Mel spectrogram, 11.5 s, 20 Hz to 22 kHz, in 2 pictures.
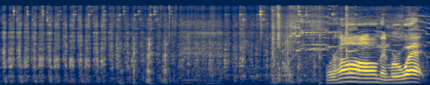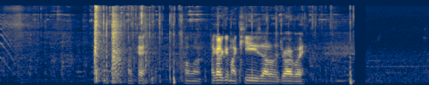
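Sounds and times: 
dog panting: 0:00.0 - 0:05.4, 0:06.0 - 0:07.1
speech: 0:04.4 - 0:05.7, 0:07.6 - 0:09.9.

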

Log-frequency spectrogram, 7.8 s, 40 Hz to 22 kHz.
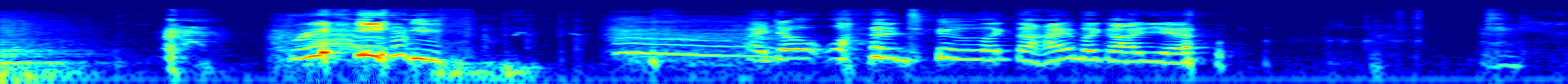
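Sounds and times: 
short sputtering coughs: 0:00.8 - 0:01.2, 0:05.9 - 0:06.4
laughter: 0:01.4 - 0:04.3
speech: 0:01.8 - 0:02.3, 0:03.8 - 0:06.2.

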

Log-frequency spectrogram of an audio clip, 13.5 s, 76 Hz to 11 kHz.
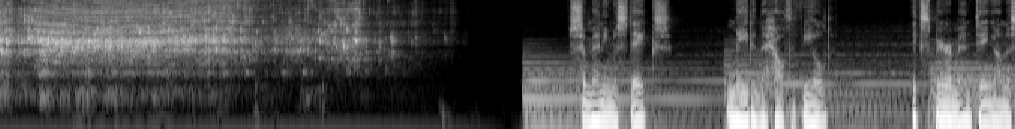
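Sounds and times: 
toilet flushing: 0:00.0 - 0:05.7
speech: 0:07.7 - 0:09.0, 0:09.7 - 0:11.2, 0:12.2 - 0:13.5.

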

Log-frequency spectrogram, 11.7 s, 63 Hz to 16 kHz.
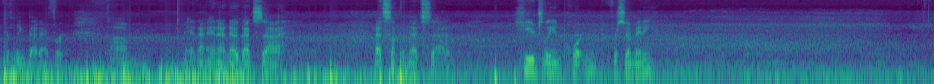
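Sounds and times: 
speech: 0:00.4 - 0:03.7, 0:04.7 - 0:05.8, 0:06.5 - 0:08.3
diesel truck passing by: 0:00.8 - 0:11.6.

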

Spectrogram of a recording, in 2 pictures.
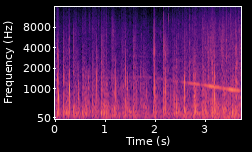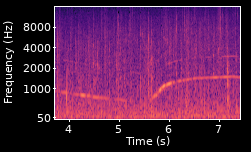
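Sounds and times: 
quick footstep-like tapping: 0:00.0 - 0:05.9
police car siren wailing: 0:00.3 - 0:07.4.

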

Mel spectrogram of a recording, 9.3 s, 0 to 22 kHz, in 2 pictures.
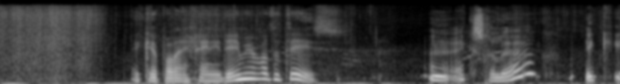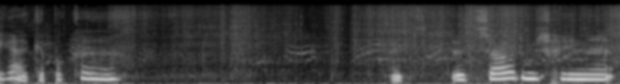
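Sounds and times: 
small plastic bag of seeds crinkling: 0:00.0 - 0:02.2, 0:04.0 - 0:09.2
speech: 0:01.0 - 0:05.7, 0:07.6 - 0:09.2.

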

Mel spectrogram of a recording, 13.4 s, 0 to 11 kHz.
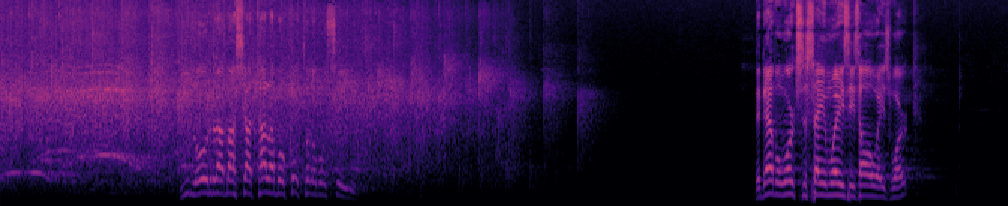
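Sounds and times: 
audience applause: 0:00.0 - 0:07.8
speech: 0:02.4 - 0:04.9, 0:10.1 - 0:12.3.

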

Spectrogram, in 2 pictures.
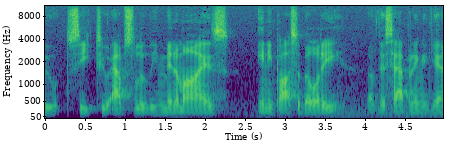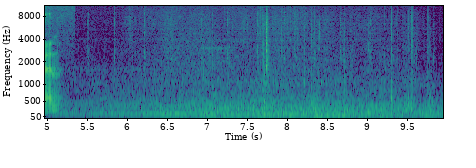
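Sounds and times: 
speech: 0:00.2 - 0:05.4
car engine hum: 0:02.3 - 0:09.9
car road rumble driving around town: 0:02.3 - 0:09.9
buffeting wind noise: 0:03.8 - 0:09.9.

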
